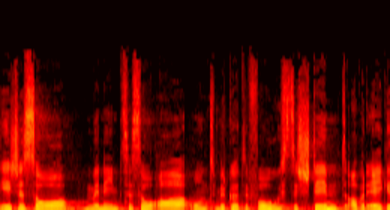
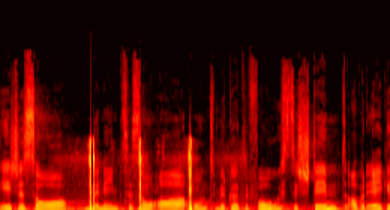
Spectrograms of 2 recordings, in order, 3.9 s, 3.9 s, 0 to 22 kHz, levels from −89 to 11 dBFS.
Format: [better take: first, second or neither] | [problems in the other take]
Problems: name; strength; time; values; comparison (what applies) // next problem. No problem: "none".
first | background sound (Hands); 1 dB above the speech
